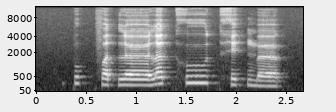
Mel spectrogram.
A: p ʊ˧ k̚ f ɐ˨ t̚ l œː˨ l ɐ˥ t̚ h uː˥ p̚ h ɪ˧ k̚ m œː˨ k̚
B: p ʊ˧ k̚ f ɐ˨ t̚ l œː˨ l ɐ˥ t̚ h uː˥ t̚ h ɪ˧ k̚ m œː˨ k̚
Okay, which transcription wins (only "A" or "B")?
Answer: B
